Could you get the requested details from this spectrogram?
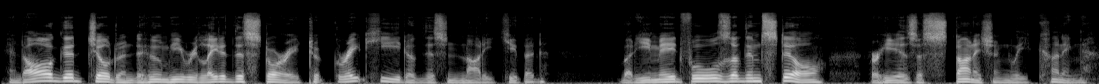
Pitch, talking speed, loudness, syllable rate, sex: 110 Hz, 160 wpm, -18 LUFS, 4.2 syllables/s, male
